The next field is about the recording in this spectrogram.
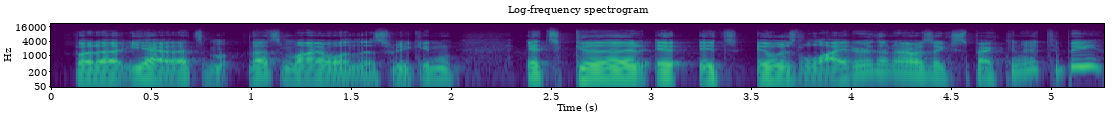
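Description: A man's fairly high voice with vocal fry and very wide pitch swings, at a very fast pace, on a very clean recording with a silent background. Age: 30s. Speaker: podcast co-host. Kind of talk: casual chat. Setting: at a co-host's house.

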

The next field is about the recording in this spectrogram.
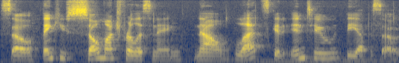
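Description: Over music in the background, a woman with a medium pitch talks at a very slow pace with lively intonation. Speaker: podcast host. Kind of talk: solo podcast monologue. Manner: casual, conversational.

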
